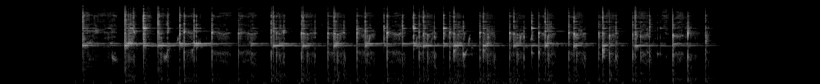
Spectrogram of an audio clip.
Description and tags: Mixing coffee with spoon
coffee, mix, spoon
